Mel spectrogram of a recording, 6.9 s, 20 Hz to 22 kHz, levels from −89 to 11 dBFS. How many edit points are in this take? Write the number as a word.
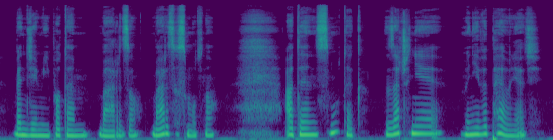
zero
